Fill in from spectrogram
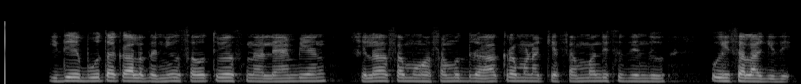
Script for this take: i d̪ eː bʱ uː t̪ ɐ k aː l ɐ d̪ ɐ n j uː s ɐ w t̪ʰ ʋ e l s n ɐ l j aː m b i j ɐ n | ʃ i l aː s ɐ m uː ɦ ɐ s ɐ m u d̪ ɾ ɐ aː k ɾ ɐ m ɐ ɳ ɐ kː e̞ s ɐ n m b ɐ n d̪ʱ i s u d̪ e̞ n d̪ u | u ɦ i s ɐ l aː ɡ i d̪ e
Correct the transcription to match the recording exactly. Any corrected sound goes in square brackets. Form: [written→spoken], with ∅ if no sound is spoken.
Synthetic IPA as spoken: i d̪ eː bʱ uː t̪ ɐ k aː l ɐ d̪ ɐ n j uː s ɐ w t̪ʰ ʋ e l s n ɐ l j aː m b i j ɐ n | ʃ i l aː s ɐ m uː ɦ ɐ s ɐ m u d̪ ɾ ɐ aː k ɾ ɐ m ɐ ɳ ɐ kː e̞ s ɐ [n→∅] m b ɐ n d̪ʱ i s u d̪ e̞ n d̪ u | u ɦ i s ɐ l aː ɡ i d̪ e

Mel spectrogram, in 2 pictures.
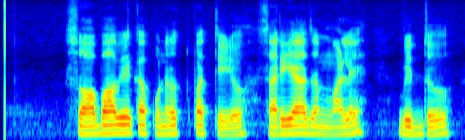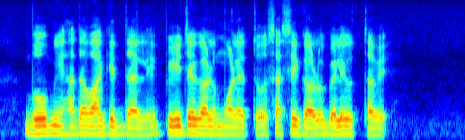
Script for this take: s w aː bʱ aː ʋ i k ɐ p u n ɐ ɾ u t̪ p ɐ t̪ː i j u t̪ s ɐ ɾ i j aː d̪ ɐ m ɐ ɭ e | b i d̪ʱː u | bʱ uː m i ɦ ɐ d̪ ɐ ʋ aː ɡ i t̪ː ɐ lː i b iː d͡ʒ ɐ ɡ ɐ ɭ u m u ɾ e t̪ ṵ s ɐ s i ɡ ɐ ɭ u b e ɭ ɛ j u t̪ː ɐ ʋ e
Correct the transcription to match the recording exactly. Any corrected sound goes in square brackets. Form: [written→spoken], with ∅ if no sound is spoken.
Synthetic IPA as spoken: s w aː bʱ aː ʋ i k ɐ p u n ɐ ɾ u t̪ p ɐ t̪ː i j u [t̪→∅] s ɐ ɾ i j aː d̪ ɐ m ɐ ɭ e | b i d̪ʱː u | bʱ uː m i ɦ ɐ d̪ ɐ ʋ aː ɡ i [t̪ː→d̪ː] ɐ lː i b iː d͡ʒ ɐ ɡ ɐ ɭ u m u [ɾ→ɭ] e t̪ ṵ s ɐ s i ɡ ɐ ɭ u b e ɭ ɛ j u t̪ː ɐ ʋ e

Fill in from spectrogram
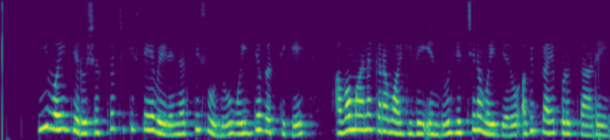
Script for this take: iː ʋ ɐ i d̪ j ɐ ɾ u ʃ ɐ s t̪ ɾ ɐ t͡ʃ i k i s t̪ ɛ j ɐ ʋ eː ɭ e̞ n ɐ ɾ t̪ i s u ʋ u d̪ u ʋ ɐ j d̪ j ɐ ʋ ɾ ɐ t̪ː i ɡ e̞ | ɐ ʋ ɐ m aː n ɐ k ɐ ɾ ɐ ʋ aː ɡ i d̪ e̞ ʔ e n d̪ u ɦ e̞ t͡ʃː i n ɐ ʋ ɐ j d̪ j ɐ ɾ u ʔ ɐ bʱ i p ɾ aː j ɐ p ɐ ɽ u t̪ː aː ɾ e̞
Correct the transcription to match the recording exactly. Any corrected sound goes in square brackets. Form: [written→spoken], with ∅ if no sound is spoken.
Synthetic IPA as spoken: iː ʋ ɐ [i→j] d̪ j ɐ ɾ u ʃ ɐ s t̪ ɾ ɐ t͡ʃ i k i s t̪ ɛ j ɐ ʋ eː ɭ e̞ n ɐ ɾ t̪ i s u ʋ u d̪ u ʋ ɐ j d̪ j ɐ ʋ ɾ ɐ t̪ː i ɡ e̞ | ɐ ʋ ɐ m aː n ɐ k ɐ ɾ ɐ ʋ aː ɡ i d̪ e̞ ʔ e n d̪ u ɦ e̞ t͡ʃː i n ɐ ʋ ɐ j d̪ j ɐ ɾ u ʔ ɐ bʱ i p ɾ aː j ɐ p ɐ ɽ u t̪ː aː ɾ e̞

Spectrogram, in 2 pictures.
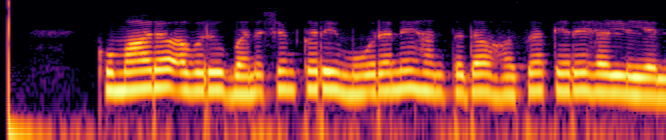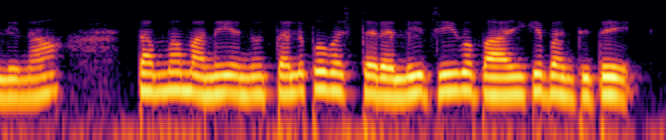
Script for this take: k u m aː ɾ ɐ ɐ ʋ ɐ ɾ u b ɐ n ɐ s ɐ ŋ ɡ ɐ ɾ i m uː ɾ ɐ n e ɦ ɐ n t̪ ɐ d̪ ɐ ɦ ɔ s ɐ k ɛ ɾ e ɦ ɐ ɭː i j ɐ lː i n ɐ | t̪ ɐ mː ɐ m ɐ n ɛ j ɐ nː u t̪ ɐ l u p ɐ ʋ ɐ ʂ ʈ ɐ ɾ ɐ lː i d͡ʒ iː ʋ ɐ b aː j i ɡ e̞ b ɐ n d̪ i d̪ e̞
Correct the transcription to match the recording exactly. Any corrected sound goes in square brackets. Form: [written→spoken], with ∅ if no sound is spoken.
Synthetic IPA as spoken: k u m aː ɾ ɐ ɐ ʋ ɐ ɾ u b ɐ n ɐ [s→ʃ] ɐ ŋ [ɡ→k] ɐ ɾ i m uː ɾ ɐ n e ɦ ɐ n t̪ ɐ d̪ ɐ ɦ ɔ s ɐ k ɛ ɾ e ɦ ɐ ɭː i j ɐ lː i n ɐ | t̪ ɐ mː ɐ m ɐ n ɛ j ɐ nː u t̪ ɐ l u p ɐ ʋ ɐ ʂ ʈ ɐ ɾ ɐ lː i d͡ʒ iː ʋ ɐ b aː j i ɡ e̞ b ɐ n d̪ i d̪ e̞

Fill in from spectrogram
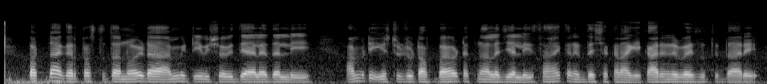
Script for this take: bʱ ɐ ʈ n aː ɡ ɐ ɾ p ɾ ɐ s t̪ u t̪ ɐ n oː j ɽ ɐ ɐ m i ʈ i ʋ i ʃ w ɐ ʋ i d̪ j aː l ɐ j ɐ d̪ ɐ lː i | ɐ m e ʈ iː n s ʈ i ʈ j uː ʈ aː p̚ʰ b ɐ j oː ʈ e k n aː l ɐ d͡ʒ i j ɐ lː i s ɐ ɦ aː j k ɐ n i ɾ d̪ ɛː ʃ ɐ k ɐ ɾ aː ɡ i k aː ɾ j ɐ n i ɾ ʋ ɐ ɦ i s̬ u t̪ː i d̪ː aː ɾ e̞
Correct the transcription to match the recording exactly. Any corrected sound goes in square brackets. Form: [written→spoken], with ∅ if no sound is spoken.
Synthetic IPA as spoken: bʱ ɐ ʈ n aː ɡ ɐ ɾ p ɾ ɐ s t̪ u t̪ ɐ n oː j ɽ ɐ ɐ m i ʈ i ʋ i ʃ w ɐ ʋ i d̪ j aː l ɐ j ɐ d̪ ɐ lː i | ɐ m [e→i] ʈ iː n s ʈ i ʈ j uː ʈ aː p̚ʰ b ɐ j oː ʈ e k n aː l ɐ d͡ʒ i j ɐ lː i s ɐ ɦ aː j k ɐ n i ɾ d̪ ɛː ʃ ɐ k ɐ ɾ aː ɡ i k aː ɾ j ɐ n i ɾ ʋ ɐ ɦ i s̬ u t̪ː i d̪ː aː ɾ e̞

